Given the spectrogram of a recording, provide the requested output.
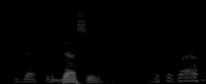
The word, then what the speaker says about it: Jussie: How you pronounce his first name? Jussie.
